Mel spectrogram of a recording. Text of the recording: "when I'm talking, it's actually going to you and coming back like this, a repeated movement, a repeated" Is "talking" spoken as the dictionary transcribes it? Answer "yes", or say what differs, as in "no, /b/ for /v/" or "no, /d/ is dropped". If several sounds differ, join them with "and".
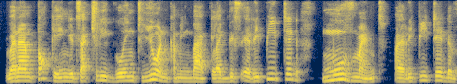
yes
